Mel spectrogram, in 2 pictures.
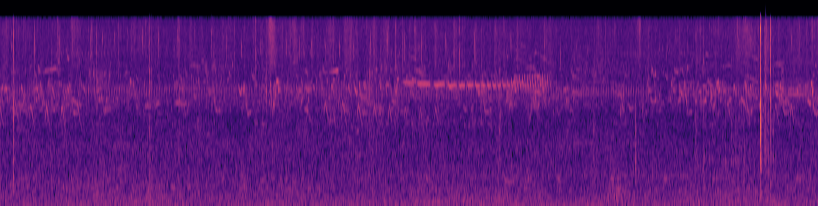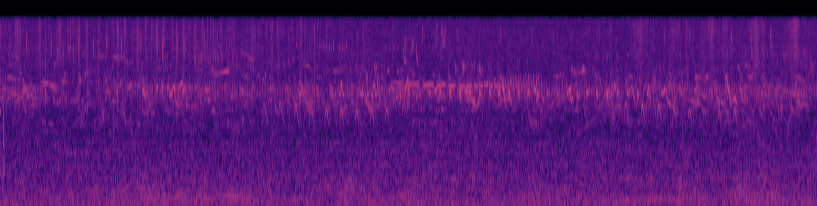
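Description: Birds chirping and trilling in the background over a steady low outdoor rumble, with one sharp click about halfway through.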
